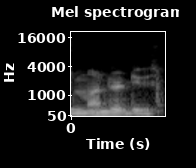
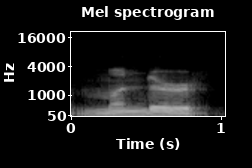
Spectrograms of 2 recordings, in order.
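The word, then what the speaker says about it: Munderdoose: And I'll just write that down here, Munderdeuce, and I spell it D-O-O-S-E. Rhymes with moose.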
